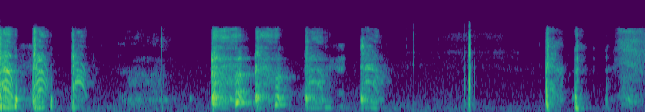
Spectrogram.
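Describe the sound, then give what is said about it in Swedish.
A series of harsh coughs in irregular bursts, with a couple of rapid pairs and a few quieter throat-clearing hacks between them, no talking. “Jag måste hosta.”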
